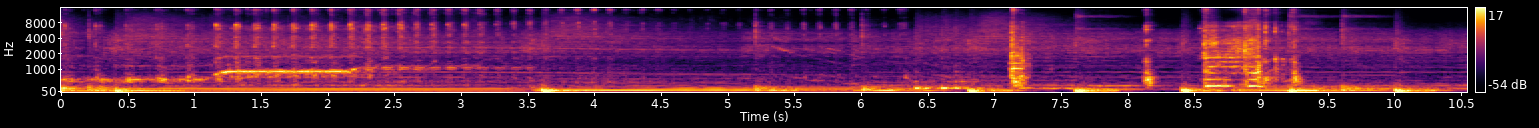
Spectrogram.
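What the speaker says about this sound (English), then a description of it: "I'm going to stitch along that line." A sewing machine stitching quilt binding, its motor whirring loudly and steadily close by with brief pauses and handling clatter toward the end.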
